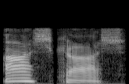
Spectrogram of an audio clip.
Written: Oshkosh

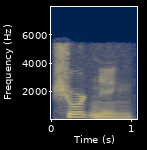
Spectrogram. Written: shortening

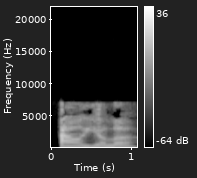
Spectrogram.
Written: alular

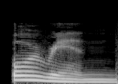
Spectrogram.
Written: Orrin

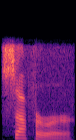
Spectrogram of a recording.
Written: sufferer

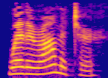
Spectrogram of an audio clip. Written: weatherometer

